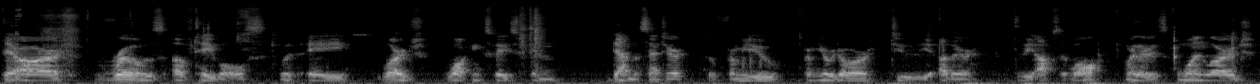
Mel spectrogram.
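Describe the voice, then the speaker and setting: A man's voice: deep voice, fairly even intonation, slow pace. A man improvising scene narration as the game master of a tabletop roleplaying game. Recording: distant mic, faint noise.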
